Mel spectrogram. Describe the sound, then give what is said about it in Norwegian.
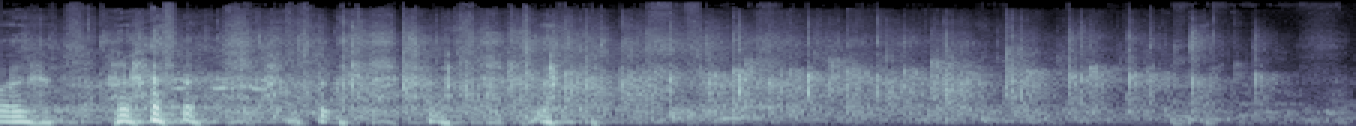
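An audience breaks into steady, sustained applause with dense overlapping claps, mixed with voices and some cheering, fading slightly toward the end. “Applaus.”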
